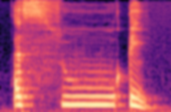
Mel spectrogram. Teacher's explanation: le sin est une lettre solaire, donc on ne va pas prononcer le lam.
